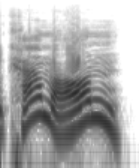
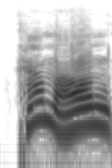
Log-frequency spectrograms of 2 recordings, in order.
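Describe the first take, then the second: First: Loud high bark, falling. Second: Loud high bark, rising. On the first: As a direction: bark it, then drop. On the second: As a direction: bark it impatiently. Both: Acted. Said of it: "he barked".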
